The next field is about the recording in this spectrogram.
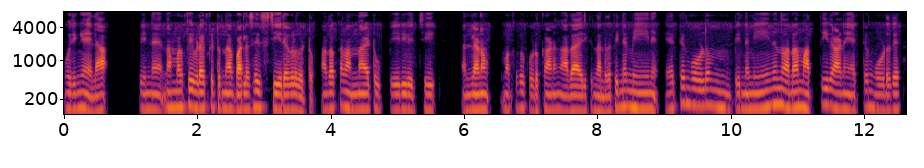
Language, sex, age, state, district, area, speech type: Malayalam, female, 60+, Kerala, Wayanad, rural, spontaneous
